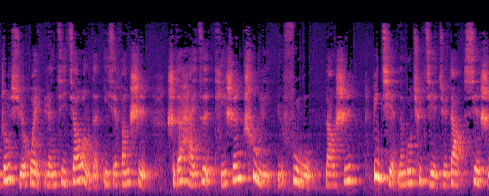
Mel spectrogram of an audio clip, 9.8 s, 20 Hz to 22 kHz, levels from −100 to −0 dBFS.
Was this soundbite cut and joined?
yes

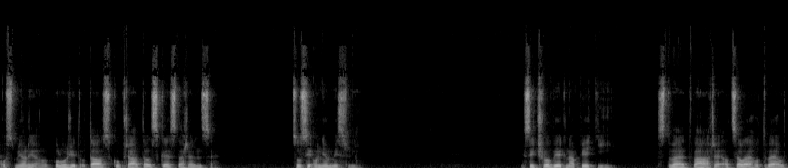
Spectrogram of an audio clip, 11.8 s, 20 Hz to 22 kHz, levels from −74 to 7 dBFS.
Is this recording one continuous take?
yes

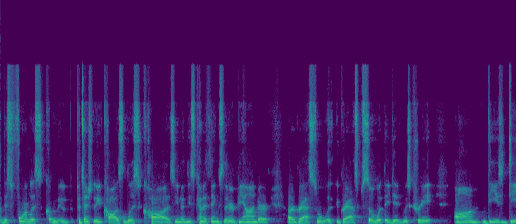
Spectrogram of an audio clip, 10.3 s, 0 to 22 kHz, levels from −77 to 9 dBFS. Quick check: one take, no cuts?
yes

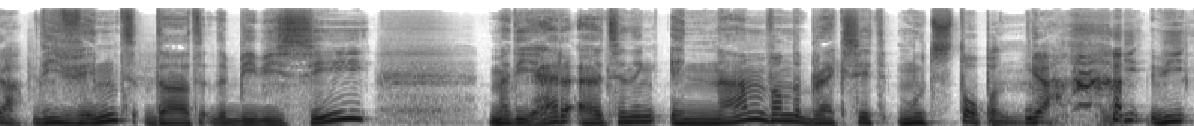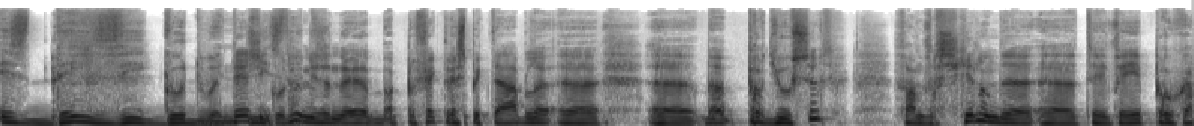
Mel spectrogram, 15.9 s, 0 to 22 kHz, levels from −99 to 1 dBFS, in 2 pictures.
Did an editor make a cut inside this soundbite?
no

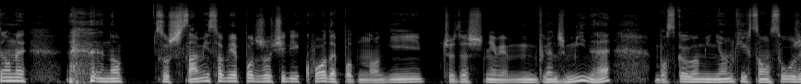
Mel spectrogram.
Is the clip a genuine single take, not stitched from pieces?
yes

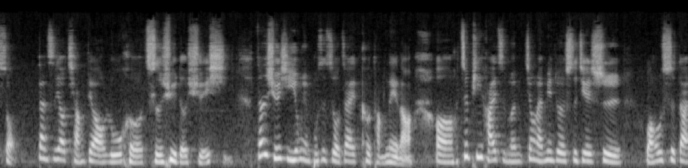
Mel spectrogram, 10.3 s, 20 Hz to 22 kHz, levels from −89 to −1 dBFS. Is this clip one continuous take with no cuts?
yes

